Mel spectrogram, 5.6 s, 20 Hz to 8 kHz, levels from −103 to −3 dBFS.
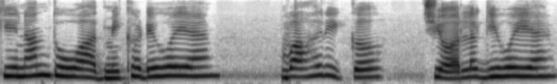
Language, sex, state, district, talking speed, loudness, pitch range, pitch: Hindi, male, Punjab, Pathankot, 140 wpm, -12 LUFS, 285-325 Hz, 310 Hz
